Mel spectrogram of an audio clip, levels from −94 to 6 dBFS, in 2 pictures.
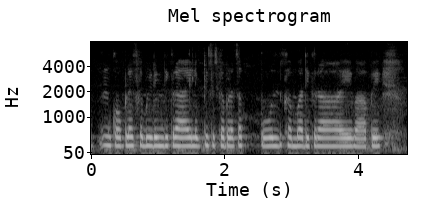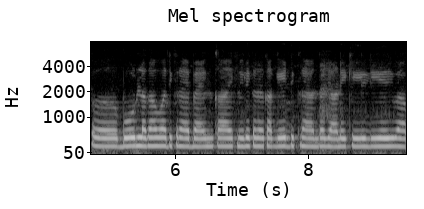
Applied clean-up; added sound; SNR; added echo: none; none; none; none.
